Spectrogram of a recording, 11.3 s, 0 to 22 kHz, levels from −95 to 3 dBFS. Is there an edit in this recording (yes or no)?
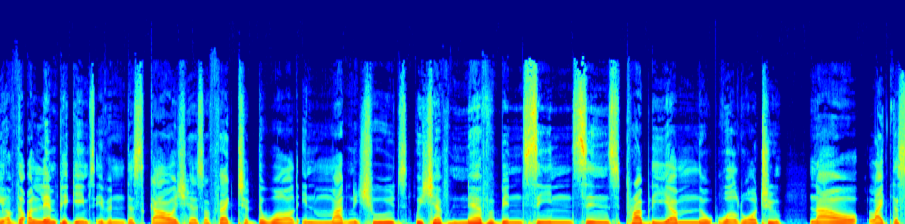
no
